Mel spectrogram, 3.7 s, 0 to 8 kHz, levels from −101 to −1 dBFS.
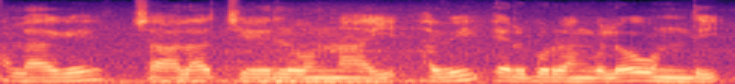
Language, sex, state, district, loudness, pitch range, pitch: Telugu, male, Telangana, Hyderabad, -13 LUFS, 125-135 Hz, 130 Hz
